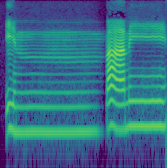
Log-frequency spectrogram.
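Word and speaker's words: إنني: Harusnya innani in h in inani. Hm. Tadi Kak dia kurang lama tuh.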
